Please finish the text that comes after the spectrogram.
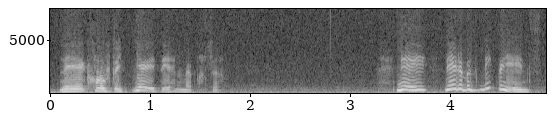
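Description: High-voiced policewoman in a radio play. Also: sing-song, brisk, darkish tone. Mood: doubting, firm. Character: female juvenile police officer, conscientious, plain-spoken, a little wry. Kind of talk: Dutch radio drama acting. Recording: noisy radio play recording with rumble.

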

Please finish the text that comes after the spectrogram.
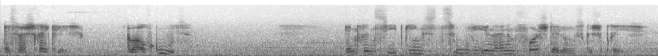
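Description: A man's voice: sits high, sing-song, unhurried, background noise. An actor, a man, playing a candid academic in casual, conversational radio drama dialogue with a wry manner. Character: candid academic recounting a job interview.

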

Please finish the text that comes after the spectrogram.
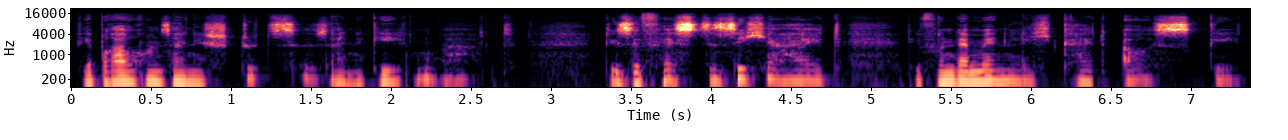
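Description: An actress playing a lonely, seductive, shrewd queen who longs for her husband, breathy and coquettish, in a German radio play. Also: on the low side, little pitch movement, slow, full character voice. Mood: wistful, seductive. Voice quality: breathy, creaky. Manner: languid, coquettish.

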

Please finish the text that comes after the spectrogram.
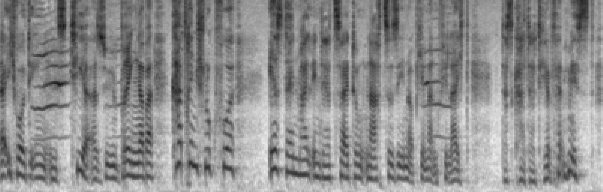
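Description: An elderly grandmother in a children's radio drama. She is fussily polite and hesitant, stammering as she goes. Her pitch swoops up and down freely, over faint background noise. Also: very animated, moderate pace, darkish tone. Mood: chatty, polite. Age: older. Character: polite, flustered elderly grandmother returning a lost cat. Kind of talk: German children's radio play acting.

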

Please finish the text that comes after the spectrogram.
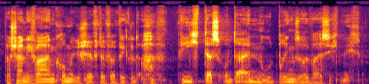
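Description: An actor playing a world-weary, hard-boiled detective in a radio crime drama, with a gravelly voice and a dry, understated, probing manner. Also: male voice, lowish voice, fairly even intonation, fast talker. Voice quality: gravelly, husky. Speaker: actor in lead role and narrator.

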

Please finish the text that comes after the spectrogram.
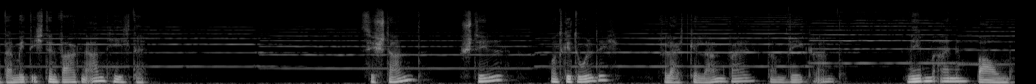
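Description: An actor playing a brooding, captivated motorist who tells his story in a literary radio drama, in halting, intense short phrases. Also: medium pitch, lightly acted. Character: brooding male motorist narrator, captivated and yearning.

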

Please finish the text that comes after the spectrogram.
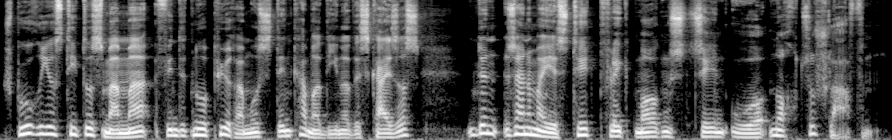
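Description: A man giving measured, formal scripted narration for a radio play. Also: medium pitch, big pitch swings, a little mellow.

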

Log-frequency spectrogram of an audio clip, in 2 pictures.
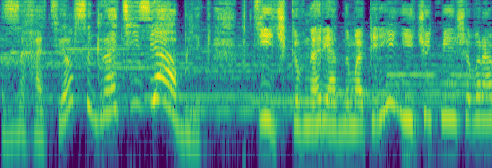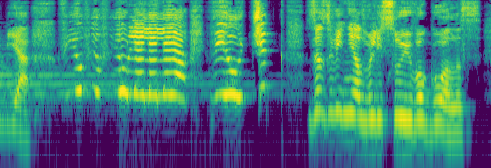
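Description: High-voiced, rapturous auntie squirrel. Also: female voice, moderate pace, hardly any pauses, music in the background. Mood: animated storytelling. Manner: rapturous, expressive storytelling. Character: kindly auntie squirrel, enraptured storyteller. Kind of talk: children's audio play storytelling.

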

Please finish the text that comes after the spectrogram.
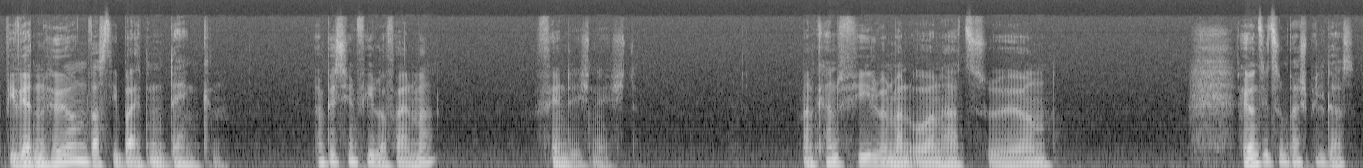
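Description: Low-voiced, swooping radio play narrator. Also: male voice, big pitch swings, normal speed, pauses often, darkish tone. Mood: teasing, conspiratorial. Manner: rhetorical, emphatic, questioning then answering himself. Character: narrator addressing the listener, urgent, musing guide to a big city. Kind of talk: 1950s German radio drama narration.

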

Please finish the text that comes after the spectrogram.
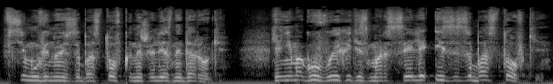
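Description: A man's voice: high voice, steady tone, a little fast, bright, forceful tone, breathy edge, heavily acted. An actor playing an anxious young man on the run from killers, asking urgent, worried questions in a radio play.

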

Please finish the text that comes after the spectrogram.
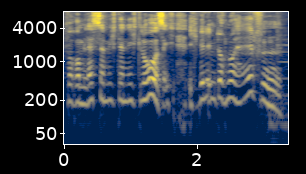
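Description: Actor as a flustered young man, pleading and overwhelmed, soft music underneath. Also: sits high, natural voice. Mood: anxious. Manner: pleading, anxious, slow. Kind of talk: radio drama acting.

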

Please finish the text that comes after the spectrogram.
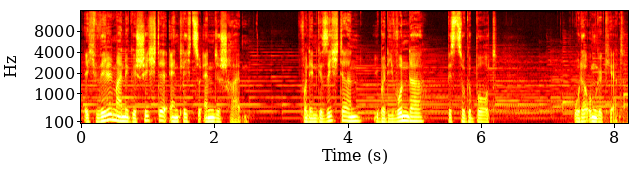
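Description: An actor playing a melancholy young Iraqi refugee, narrating reflectively and in measured phrases in a literary radio drama. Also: male voice, mid-range voice, darkish tone, faint music behind, close to an everyday voice. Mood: resigned, wistful. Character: melancholy young Iraqi refugee recounting his life in Germany.

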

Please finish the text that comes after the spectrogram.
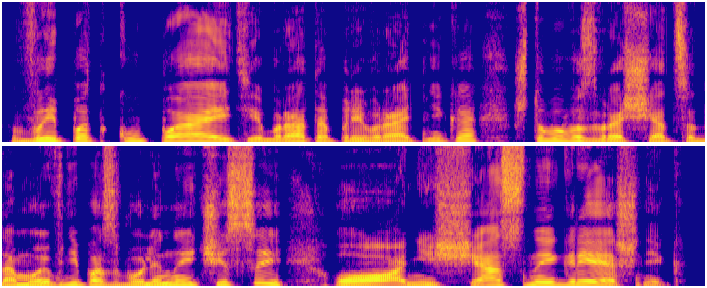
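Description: A man voicing a sly, teasing court jester with excitable, mock-indignant exclamations in a storybook reading. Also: on the high side, normal speed, no room sound, clean studio sound, voice pushed up. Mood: sly, excited. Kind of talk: dramatised audiobook character acting.

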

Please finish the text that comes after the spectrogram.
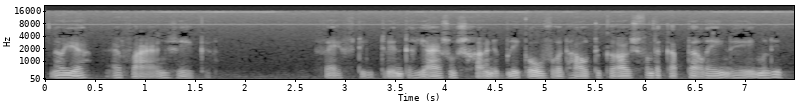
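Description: Old widowed woman, radio drama, husky, soft-toned, wistful, musing monologue. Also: rumbling low, fairly even intonation, normal speed, heavily acted. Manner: musing, talks as if to absent loved ones.

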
